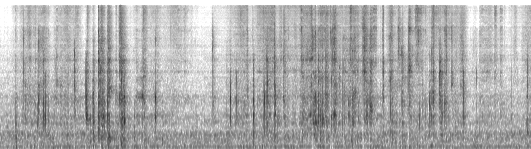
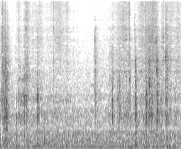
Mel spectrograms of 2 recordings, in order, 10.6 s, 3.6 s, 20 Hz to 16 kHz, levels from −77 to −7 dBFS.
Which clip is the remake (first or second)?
first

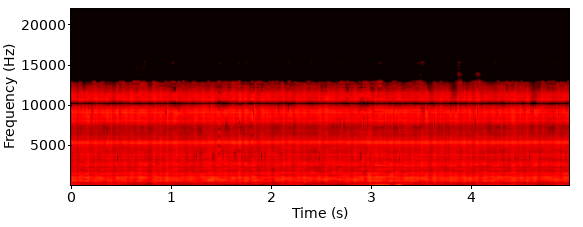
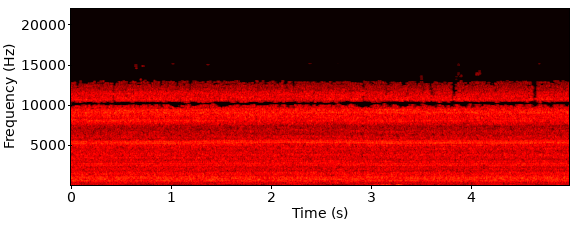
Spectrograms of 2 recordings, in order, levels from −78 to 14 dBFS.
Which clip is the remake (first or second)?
first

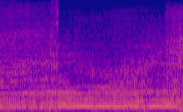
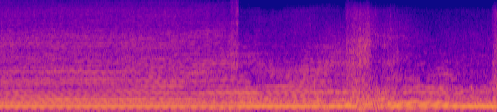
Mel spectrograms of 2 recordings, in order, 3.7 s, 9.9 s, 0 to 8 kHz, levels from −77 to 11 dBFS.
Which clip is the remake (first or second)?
first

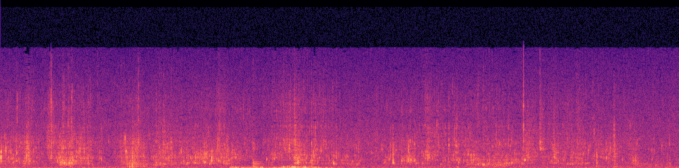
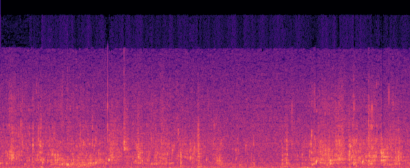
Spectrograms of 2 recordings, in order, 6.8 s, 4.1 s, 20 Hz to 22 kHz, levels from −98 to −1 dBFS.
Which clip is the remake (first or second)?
second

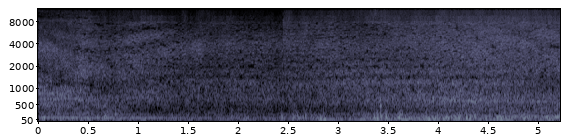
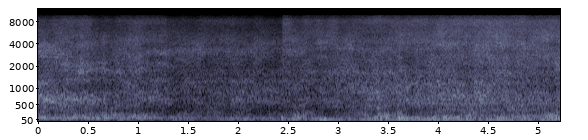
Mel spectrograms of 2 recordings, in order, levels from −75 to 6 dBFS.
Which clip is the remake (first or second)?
second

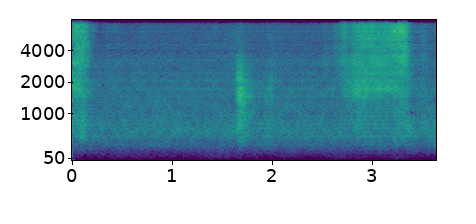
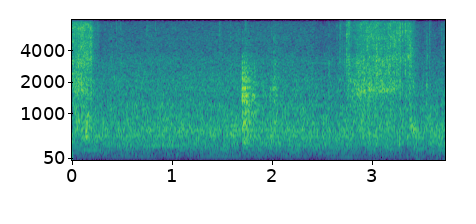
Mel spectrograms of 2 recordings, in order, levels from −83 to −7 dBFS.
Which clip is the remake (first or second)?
first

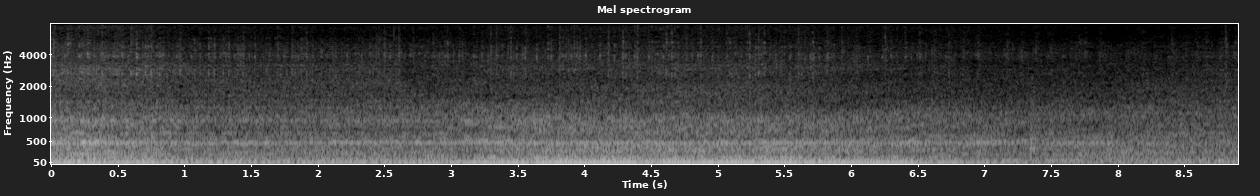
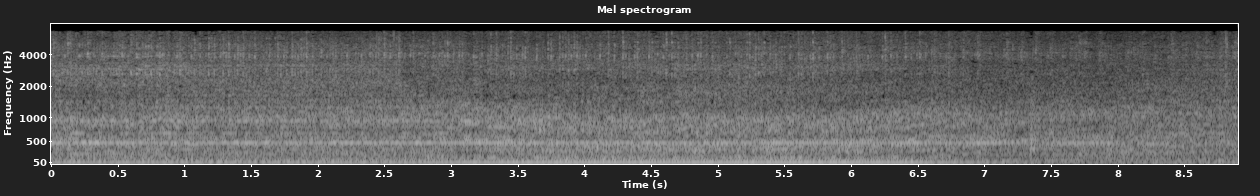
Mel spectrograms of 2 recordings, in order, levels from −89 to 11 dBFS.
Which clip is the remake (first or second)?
first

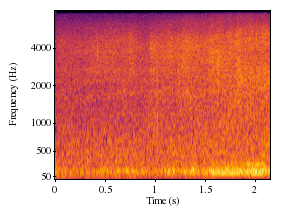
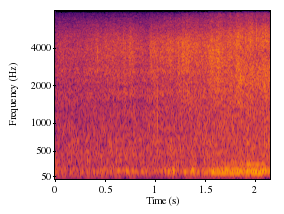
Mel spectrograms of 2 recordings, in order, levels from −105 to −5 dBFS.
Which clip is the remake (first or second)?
first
